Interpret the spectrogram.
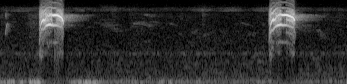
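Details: Plain-throated sunbird, a lure recording meant to attract wild birds: two sharp, high, slightly buzzy notes about two seconds apart, with faint low thumps before the first.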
